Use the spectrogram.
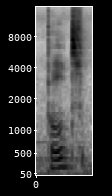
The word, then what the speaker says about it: poultice: I shall make for you poultice?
